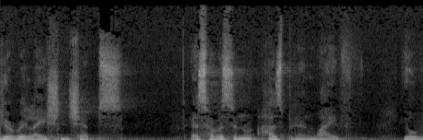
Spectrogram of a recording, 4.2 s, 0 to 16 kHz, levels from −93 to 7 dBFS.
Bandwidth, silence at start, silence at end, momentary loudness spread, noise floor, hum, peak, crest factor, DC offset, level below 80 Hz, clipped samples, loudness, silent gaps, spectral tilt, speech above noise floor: 16 kHz; 0 s; 0 s; 15 LU; -62 dBFS; none; -18 dBFS; 20 dB; under 0.1%; -68 dBFS; under 0.1%; -37 LUFS; none; -4 dB/octave; 25 dB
